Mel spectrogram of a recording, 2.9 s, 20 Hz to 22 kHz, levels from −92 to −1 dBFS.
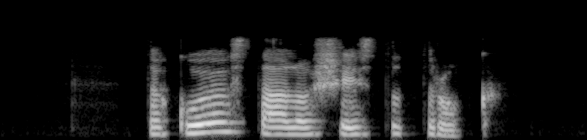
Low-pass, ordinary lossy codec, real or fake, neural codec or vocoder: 7.2 kHz; Opus, 64 kbps; fake; vocoder, 44.1 kHz, 128 mel bands every 512 samples, BigVGAN v2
